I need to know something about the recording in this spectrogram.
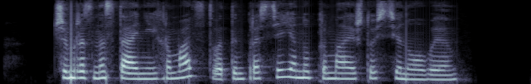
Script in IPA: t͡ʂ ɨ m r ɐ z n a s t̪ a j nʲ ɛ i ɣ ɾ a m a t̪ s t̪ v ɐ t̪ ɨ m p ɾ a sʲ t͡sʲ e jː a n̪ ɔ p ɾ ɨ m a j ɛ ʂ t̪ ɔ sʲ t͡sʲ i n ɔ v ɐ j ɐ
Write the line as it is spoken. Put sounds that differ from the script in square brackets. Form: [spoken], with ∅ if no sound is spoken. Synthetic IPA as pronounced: t͡ʂ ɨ m r ɐ z n a s t̪ a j nʲ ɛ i ɣ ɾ a m a t̪ s t̪ v ɐ t̪ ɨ m p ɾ a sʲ t͡sʲ e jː a n̪ ɔ p ɾ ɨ m a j ɛ ʂ t̪ ɔ sʲ t͡sʲ i n ɔ v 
